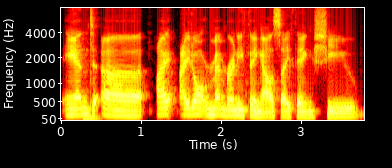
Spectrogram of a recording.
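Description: A man co-hosting a podcast, telling a long story in casual chat with lots of fillers and restarts. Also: normal speed. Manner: rambling storyteller, lots of filler and restarts, swings pitch for quoted voices. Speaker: podcast co-host.

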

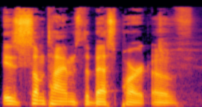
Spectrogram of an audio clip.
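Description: A man's voice: fairly low pitch, moderate pace, a bit bright, no echo, studio quality. A man chatting casually as a podcast co-host, loose and full of fillers. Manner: loose, lots of "like", chuckling asides. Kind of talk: casual chat.

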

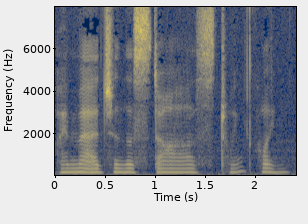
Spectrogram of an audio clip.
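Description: A woman guiding a sleep meditation in a slow, soothing voice that drifts into whispers. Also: fairly low pitch, monotone, mellow. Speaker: sleep hypnosis guide.

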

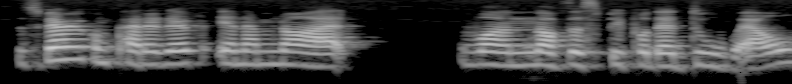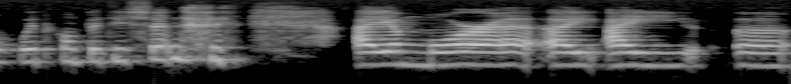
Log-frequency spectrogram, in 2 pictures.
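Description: A woman researcher being interviewed, talking thoughtfully with frequent restarts. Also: medium pitch. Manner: thoughtful, with many restarts and fillers. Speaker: guest, cognitive science researcher. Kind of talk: casual interview talk. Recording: tinny phone-like call audio.

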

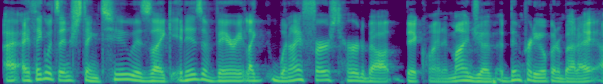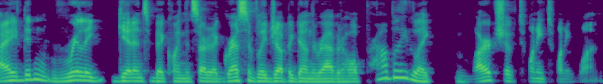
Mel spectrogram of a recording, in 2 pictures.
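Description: Talking fast with hardly any pauses, a podcast host from the Massachusetts area in the US keeps a casual interview conversation going in a rambling way. He has a mid-range voice and lively intonation, peppers everything with "like," and often starts sentences over. It's studio quality with no room sound.

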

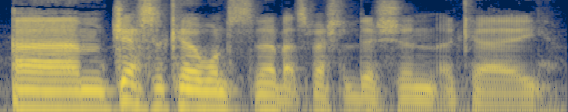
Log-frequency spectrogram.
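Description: A man, an author answering readers' questions in a wry, chatty way, his voice croaky with vocal fry and hoarse from a cold. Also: medium pitch, animated, fast, fairly bright tone. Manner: wry, chatty, self-mocking. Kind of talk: casual monologue answering audience questions.

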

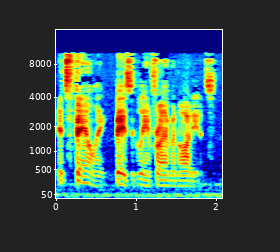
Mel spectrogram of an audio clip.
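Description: A man's voice: low-pitched, fast, poor audio. A male comedian being interviewed, talking in a loose, rambling way with lots of fillers and restarts. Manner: rambling and animated, with many fillers. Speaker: comedian guest. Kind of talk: casual interview talk.

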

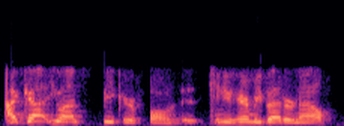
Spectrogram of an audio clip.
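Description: A man's voice: fairly high pitch, fairly even intonation, a little fast. A male caller on a speakerphone line, talking earnestly and reflectively from his own experience. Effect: phone on speakerphone. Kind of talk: call-in radio chat. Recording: tinny speakerphone call line.

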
